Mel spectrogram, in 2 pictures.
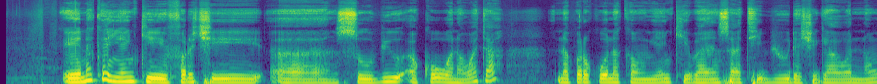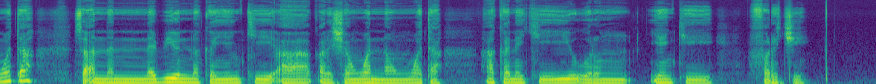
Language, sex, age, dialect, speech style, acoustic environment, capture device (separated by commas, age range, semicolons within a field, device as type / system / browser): Hausa, male, 35-44, Nigeria - Kano, happy; relaxed; excited, silence; nature, mobile / Linux / Chrome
